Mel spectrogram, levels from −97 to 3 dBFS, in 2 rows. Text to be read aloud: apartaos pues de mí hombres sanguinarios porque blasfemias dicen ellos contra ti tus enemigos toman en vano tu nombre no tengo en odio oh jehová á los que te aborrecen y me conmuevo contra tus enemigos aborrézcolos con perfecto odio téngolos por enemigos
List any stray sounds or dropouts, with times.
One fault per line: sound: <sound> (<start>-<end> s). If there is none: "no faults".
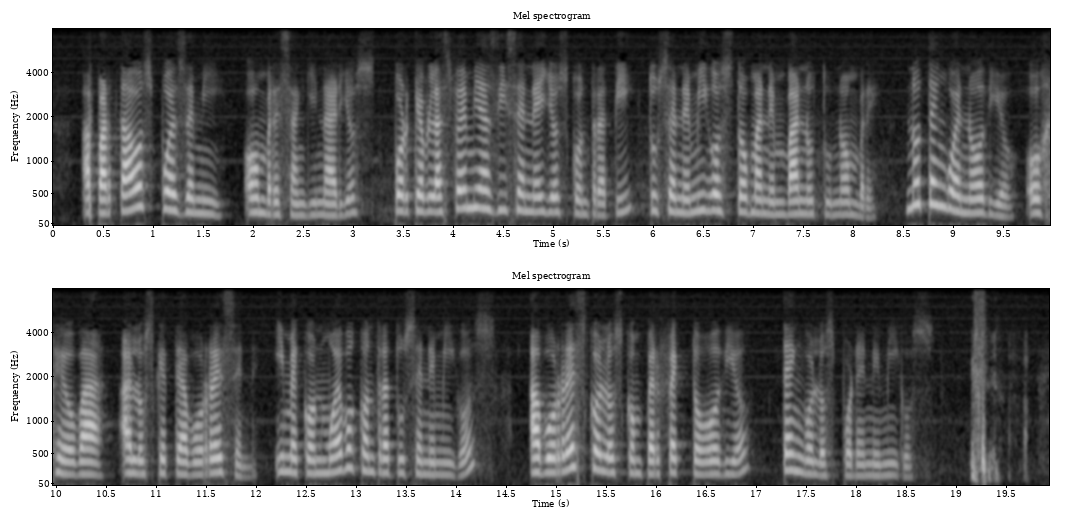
sound: laugh (19.1-19.7 s)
